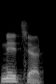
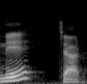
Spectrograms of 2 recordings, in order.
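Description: First: Said in the usual way. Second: nature broken into "ne", pause, "char"; split syllables. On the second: Shown as a demonstration. Teacher sounds out the word for learners, nature split "ne - char". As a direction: hold nature apart as two syllables, first raised, second falling.

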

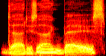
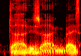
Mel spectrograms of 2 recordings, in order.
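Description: First: Slow, low mock bass singing; sung bass line. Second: Sung, extremely low, rumbling bass; sung, drop to the very bottom of your range; sung, deep bass line. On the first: Cold sufferer tests their low range, sung bass. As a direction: sing it deep and drawn out. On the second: Acted. Sung, cold sufferer amazed by their new depth, deep bass. Repeats lyric much lower.

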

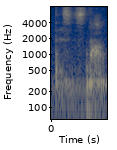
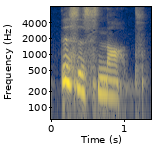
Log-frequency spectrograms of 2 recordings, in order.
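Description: First: Breathless whispered disbelief; barely audible whisper. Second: Said in the usual way. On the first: Real, not acted. Stunned disbelief, repeating.

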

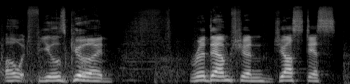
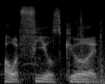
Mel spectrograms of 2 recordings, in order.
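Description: First: Louder, slower savouring gloat; loud relish. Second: Said in the usual way. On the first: Real, not acted. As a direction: savour the revenge aloud.

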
